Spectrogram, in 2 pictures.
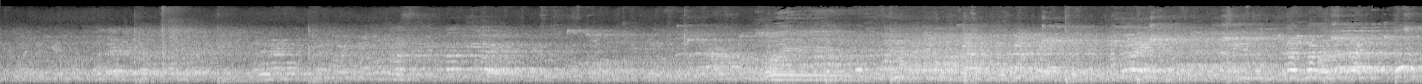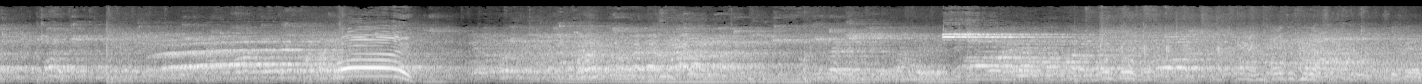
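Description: A basketball being dribbled and played on an indoor hardwood-style court, with players and onlookers shouting and calling out, in a large metal-walled gym hall.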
